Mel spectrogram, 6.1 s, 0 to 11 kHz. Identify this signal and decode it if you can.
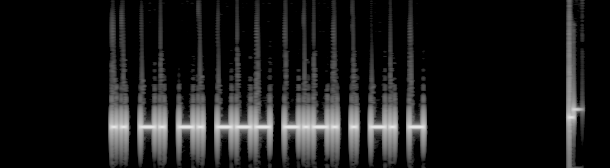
Morse code, heard as a keyed tone, about 25 wpm, 700 Hz. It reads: INNOCENT
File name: Eight Letter Words - 25wpm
